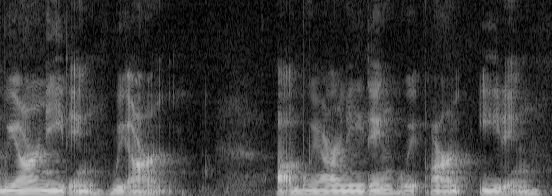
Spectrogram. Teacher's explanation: if I'm going to a vowel next, I might drop the T and go right from the N.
